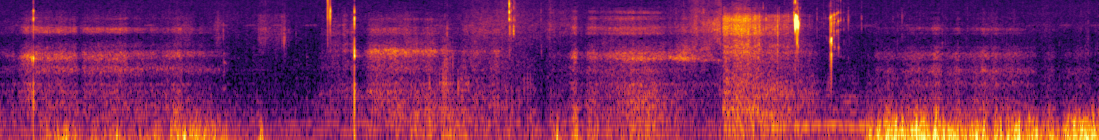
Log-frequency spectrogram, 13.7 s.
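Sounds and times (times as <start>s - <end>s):
slow breathing: 0.1s - 3.4s, 4.4s - 13.6s
ear licking: 9.0s - 10.7s.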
